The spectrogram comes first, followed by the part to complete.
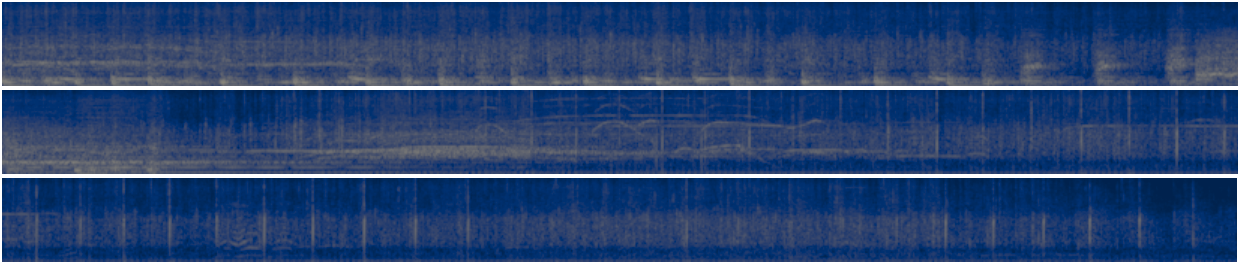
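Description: Backing music with a steady beat, ending about nine seconds in, followed by a studio audience applauding and cheering, slowly dying down.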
